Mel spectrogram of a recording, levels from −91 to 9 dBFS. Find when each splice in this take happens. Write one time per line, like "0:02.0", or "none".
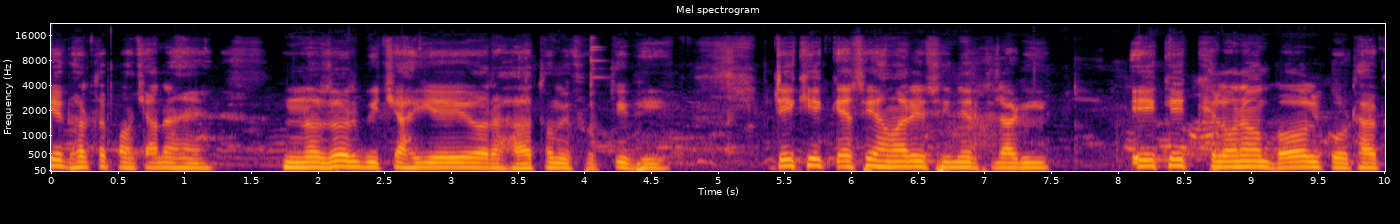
none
